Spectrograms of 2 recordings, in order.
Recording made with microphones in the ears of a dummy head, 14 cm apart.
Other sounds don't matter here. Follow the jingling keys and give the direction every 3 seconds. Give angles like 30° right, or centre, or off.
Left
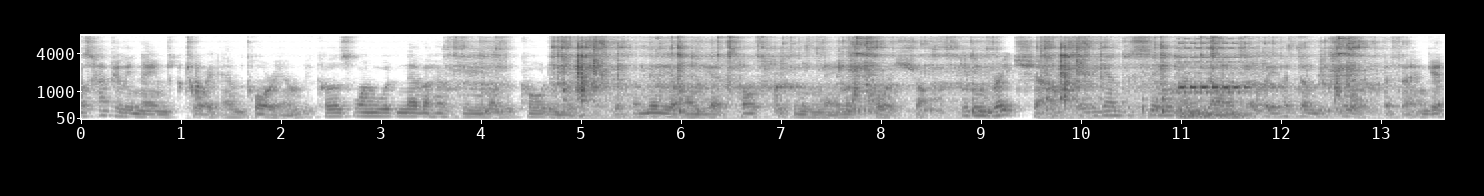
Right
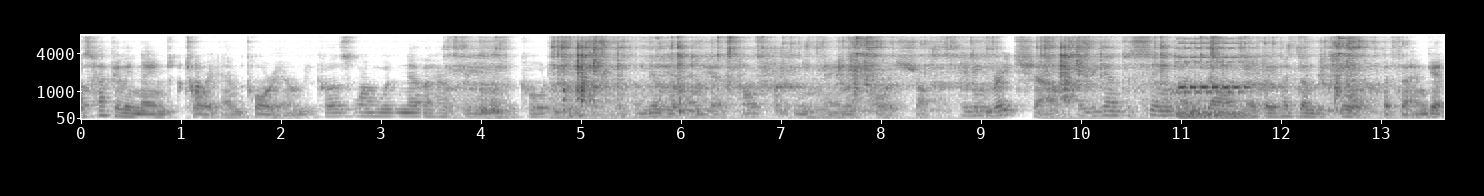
off, 20° right, 20° left, 40° left, 10° right.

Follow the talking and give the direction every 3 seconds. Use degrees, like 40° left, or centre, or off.
centre, 30° left, 20° left, centre, 20° right.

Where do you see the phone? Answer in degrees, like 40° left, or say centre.
10° right.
